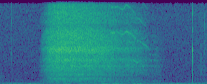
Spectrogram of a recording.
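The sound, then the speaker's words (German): One deep, airy inhalation lasting about a second, taken with hands held in prayer position during a guided meditation; soft and breathy, with no talk over it. “atme dreimal tief ein”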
